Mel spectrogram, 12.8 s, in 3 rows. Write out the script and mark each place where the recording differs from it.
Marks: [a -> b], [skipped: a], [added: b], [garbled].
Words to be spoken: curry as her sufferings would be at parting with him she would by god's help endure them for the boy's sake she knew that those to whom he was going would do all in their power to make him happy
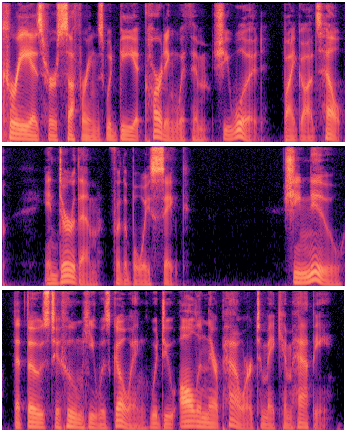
curry as her sufferings would be at parting with him she would by god's help endure them for the boy's sake she knew that those to whom he was going would do all in their power to make him happy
